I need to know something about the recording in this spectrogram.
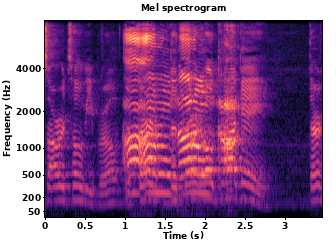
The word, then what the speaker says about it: Sarutobi: How you not know how to pronounce Sarutobi, bro?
